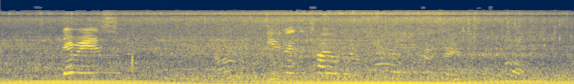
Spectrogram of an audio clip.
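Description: A boat engine drones steadily close by.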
